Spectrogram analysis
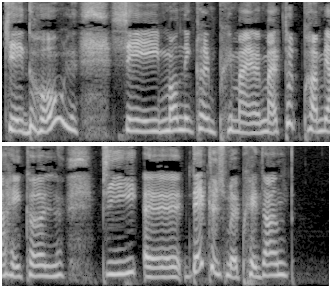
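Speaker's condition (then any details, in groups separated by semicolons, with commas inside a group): Hearing loss; hard of hearing since childhood, attended special school for hard-of-hearing pupils, then mainstream school, skilled lip reader; accent when speaking, noted by others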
